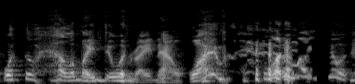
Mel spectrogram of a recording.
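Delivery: breaking into laughter mid-question; laughing disbelief. Retold or imitated. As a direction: voice climbs high into a laugh. Panicked self-quote while grabbing guy.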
